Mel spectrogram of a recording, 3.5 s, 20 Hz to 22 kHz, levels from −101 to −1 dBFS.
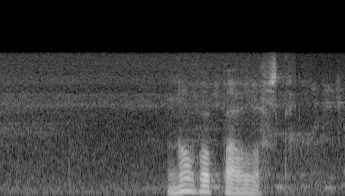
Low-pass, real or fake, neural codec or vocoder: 7.2 kHz; real; none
